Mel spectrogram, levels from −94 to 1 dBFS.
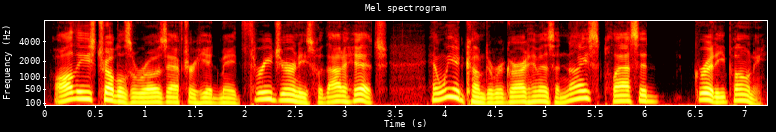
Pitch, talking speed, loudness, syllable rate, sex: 145 Hz, 215 wpm, -18 LUFS, 5.9 syllables/s, male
